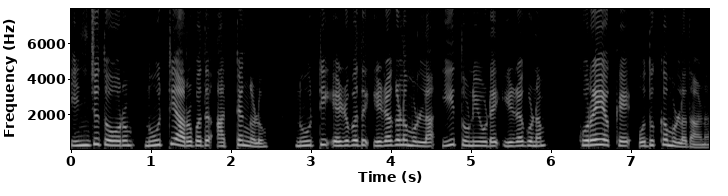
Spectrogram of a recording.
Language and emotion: Malayalam, neutral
